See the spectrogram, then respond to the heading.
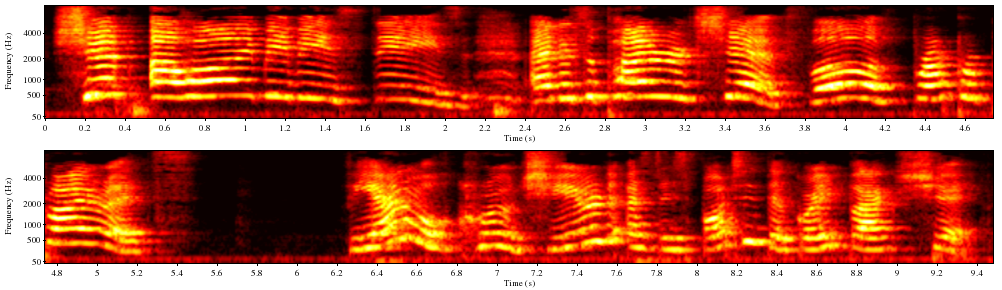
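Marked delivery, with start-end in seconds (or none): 0.0-5.5 high, loud lookout's cry; calling out. A narrator's reading. Crow lookout hailing the crew from above, calling out. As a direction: sing out the sighting, pitched well up. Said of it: "Bogey called out".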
